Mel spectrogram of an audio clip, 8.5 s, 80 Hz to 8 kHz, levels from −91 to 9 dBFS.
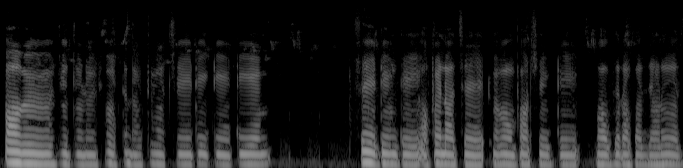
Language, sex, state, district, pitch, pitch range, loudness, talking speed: Bengali, male, West Bengal, Dakshin Dinajpur, 125 Hz, 125-130 Hz, -40 LUFS, 180 wpm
